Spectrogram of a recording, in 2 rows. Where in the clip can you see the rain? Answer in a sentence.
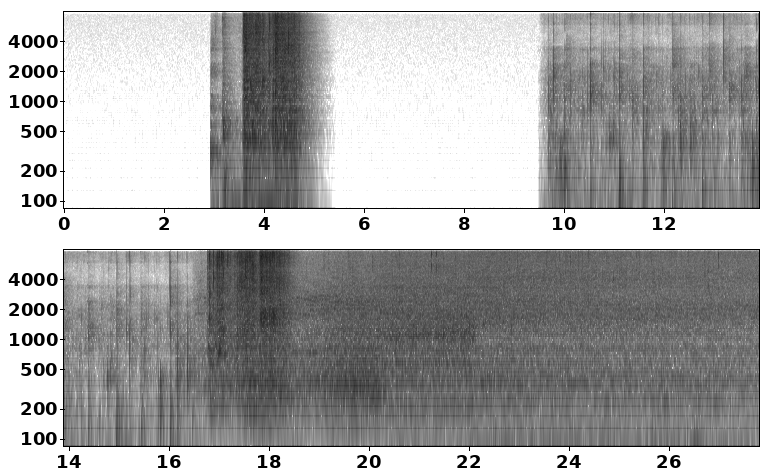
You can hear the rain from 9.6 to 27.7 s.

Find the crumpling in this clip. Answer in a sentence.
The crumpling can be heard from 2.9 to 4.8 s and from 16.8 to 18.4 s.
